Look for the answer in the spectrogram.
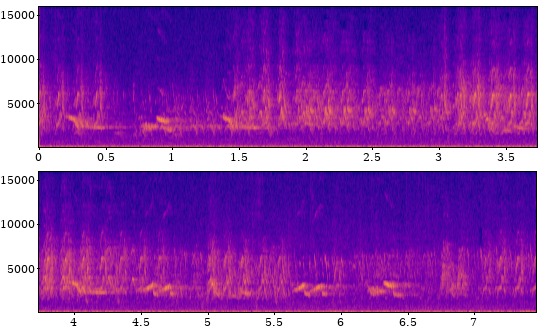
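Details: Repeated short, upward-sliding whistled chirps from one bird, roughly every half second to a second, over a backdrop of faint twittering and low hum.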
